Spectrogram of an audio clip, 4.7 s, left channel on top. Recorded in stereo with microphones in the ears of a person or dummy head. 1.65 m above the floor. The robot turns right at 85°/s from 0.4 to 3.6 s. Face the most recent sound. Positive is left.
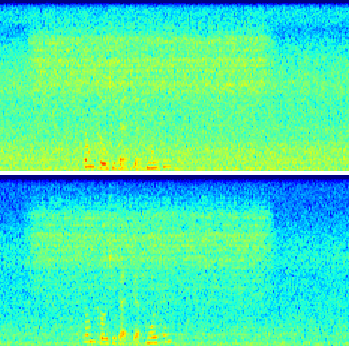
turn(degrees=10)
